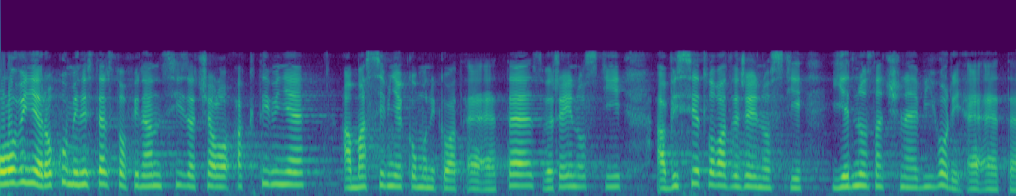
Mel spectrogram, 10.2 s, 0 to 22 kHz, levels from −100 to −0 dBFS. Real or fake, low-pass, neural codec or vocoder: real; 7.2 kHz; none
